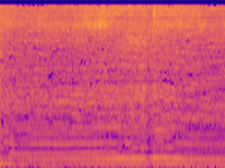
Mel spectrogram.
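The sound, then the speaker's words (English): A voice imitates an electric hair trimmer with a steady, loud, droning buzz, rich in harmonics and held for about two seconds with only a slight dip in the middle. “Give me a trim. A trim.”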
